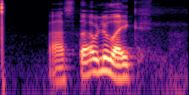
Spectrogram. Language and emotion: Russian, positive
